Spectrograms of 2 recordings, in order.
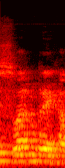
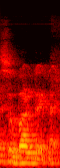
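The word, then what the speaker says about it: Subarnarekha: ये देखिएगा, इसे हिंदी में स्वर्ण रेखा बोलते हैं और इंग्लिश में इसका प्रोनाउंसिएशन है सुबर्ण रेखा, ठीक है।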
